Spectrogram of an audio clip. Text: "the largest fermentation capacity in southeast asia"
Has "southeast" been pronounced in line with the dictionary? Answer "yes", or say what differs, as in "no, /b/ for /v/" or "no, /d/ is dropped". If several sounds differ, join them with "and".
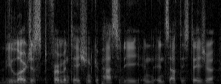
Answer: yes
